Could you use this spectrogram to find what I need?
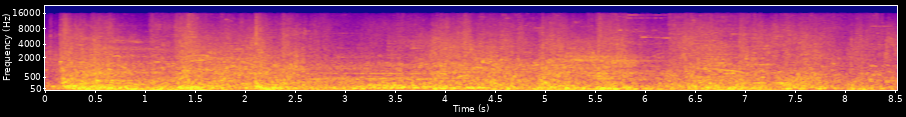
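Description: Spell effects and attacks crackle and burst in a busy game battle.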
